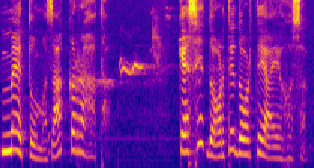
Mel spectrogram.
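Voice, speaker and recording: A mischievous young shepherd boy shouts and jeers in a high, bright voice, as a woman narrator puts him on. He speaks slowly and loudly for a children's storybook. There is a faint hum of background noise. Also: lively intonation. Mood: mocking laughter. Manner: loud shouting cries and mocking laughter.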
